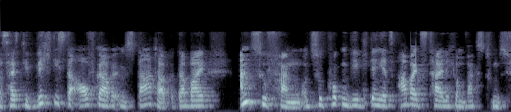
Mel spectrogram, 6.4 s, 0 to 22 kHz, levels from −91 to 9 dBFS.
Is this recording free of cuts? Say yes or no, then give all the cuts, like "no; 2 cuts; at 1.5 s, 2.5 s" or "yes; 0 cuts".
no; 1 cut; at 4.5 s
